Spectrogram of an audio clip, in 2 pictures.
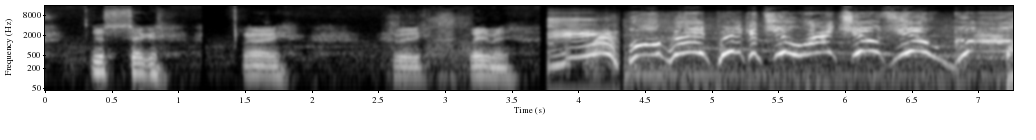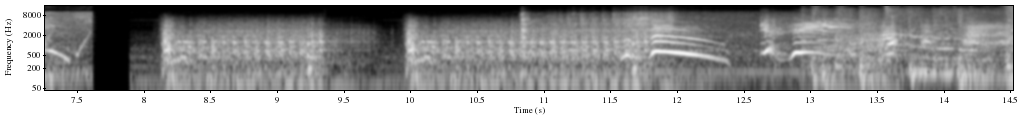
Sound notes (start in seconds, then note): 9.9 making car sounds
